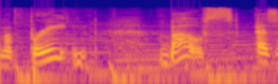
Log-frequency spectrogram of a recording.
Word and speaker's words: Bouse: As you can see, we're in Bouse, rhymes with house, checking out this old western town.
